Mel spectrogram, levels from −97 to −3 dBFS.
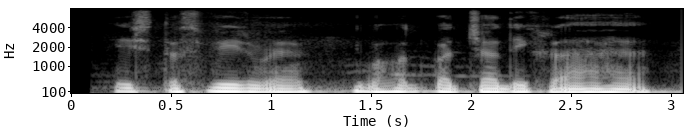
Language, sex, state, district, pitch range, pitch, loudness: Hindi, male, Bihar, Patna, 105-115 Hz, 110 Hz, -13 LUFS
